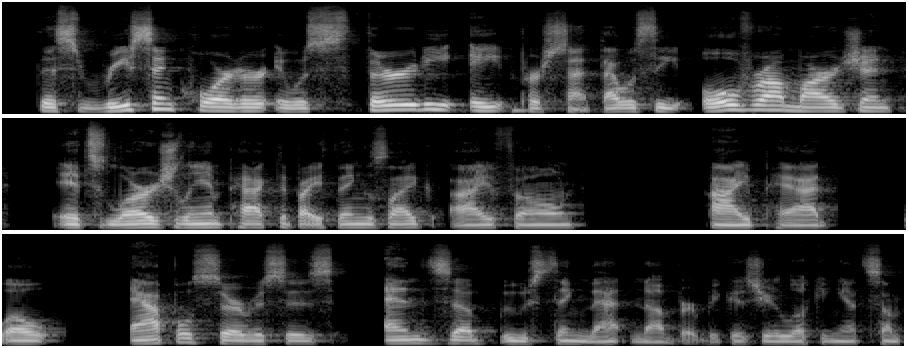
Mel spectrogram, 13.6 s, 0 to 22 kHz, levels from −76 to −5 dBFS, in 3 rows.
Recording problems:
none

